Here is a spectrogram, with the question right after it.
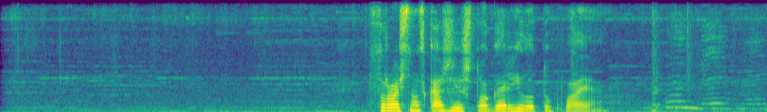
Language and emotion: Russian, angry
